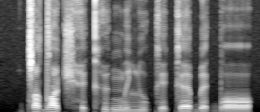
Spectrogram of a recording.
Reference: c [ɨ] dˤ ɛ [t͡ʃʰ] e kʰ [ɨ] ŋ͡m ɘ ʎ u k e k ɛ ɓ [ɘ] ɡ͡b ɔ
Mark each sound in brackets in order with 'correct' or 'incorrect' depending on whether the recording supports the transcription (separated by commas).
incorrect, correct, correct, incorrect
